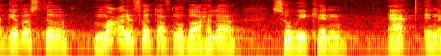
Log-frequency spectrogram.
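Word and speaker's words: Mubahala (مباهلة): It's a ghalat al-am that sometimes is called Mubahila. It's on for the Hoza students, mashallah. You all know that it's on the wazn of Mufa'ala. So that would be Mubahala. The correct pronunciation would be Mubahala.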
